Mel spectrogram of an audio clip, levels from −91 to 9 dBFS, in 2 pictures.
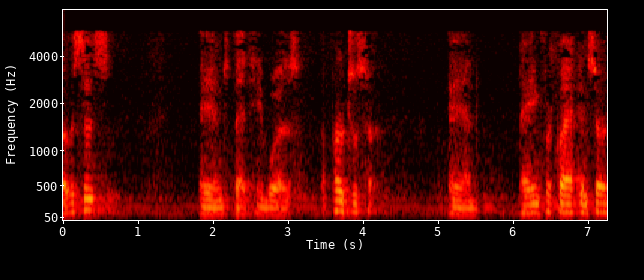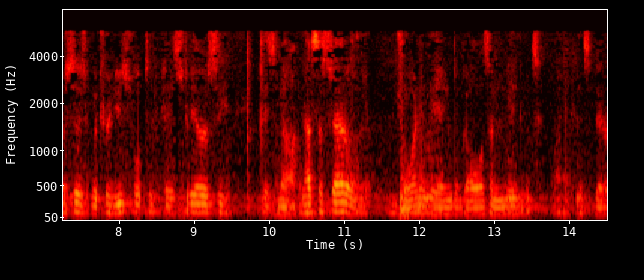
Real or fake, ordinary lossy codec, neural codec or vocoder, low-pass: fake; MP3, 24 kbps; codec, 24 kHz, 0.9 kbps, WavTokenizer, medium speech release version 1; 7.2 kHz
